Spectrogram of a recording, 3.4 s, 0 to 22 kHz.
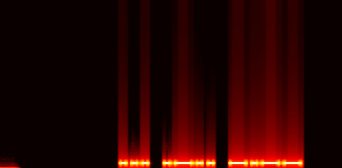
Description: Morse code, heard as a keyed tone, about 22 wpm, 700 Hz. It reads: SLY
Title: USA Call Sign Postfixes - 3 Letters 22wpm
